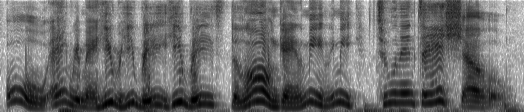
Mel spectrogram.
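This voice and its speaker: Mocking man with sweeping, animated pitch. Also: normal speed. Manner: mocking, repeats phrases for emphasis. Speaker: commentary host. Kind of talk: reaction commentary.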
